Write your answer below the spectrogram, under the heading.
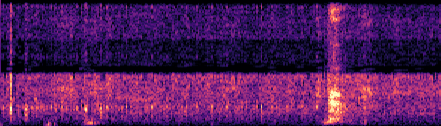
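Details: Eight-week-old Corgi puppies from the Zoe and Strut litter: a few soft squeaky whimpers early on, then one sharp, bright yip with stacked overtones near the end, over a steady low hiss.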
